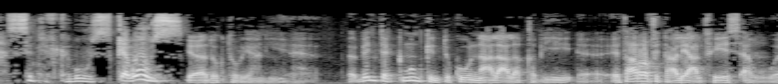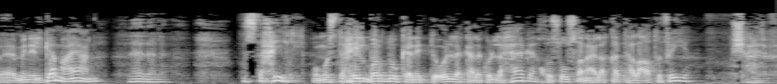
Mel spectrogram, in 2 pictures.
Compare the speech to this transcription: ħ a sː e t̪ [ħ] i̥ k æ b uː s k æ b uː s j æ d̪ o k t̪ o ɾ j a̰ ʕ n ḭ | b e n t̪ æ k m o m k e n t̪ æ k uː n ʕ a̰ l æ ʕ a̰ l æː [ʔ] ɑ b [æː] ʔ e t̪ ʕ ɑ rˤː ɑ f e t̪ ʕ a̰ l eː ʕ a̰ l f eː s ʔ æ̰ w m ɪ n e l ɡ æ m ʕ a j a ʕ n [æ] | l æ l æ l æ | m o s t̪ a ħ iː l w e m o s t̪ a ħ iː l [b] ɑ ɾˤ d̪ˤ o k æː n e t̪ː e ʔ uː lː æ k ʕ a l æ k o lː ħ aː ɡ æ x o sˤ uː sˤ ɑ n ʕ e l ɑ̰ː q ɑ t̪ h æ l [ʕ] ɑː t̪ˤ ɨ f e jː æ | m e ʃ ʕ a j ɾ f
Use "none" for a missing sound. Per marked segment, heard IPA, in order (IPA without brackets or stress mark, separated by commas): f, q, iː, i, b, ʕ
